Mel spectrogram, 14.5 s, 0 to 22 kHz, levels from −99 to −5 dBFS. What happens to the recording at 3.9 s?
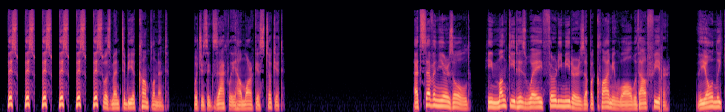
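Nothing goes wrong at 3.9 s: the speech carries on intact through that moment, with no dropout, click, distortion or other fault to be heard.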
